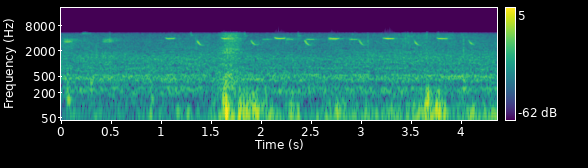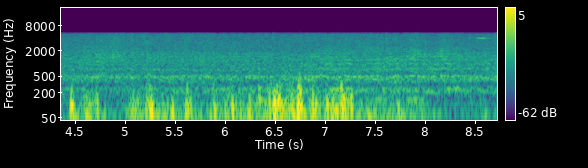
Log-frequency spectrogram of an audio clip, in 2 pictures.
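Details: Continuous buzzing of honey bees at hives prepared to raise queens, one hive serving as the starter for queen cells; a thick hum under repeated knocks and a series of brief, high, downslurred bird chirps.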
